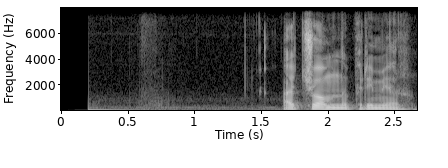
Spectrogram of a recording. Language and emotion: Russian, neutral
